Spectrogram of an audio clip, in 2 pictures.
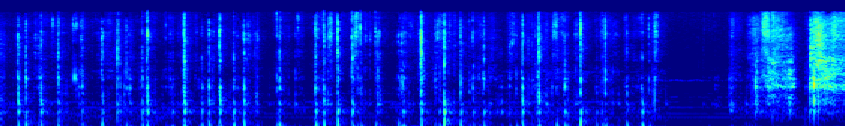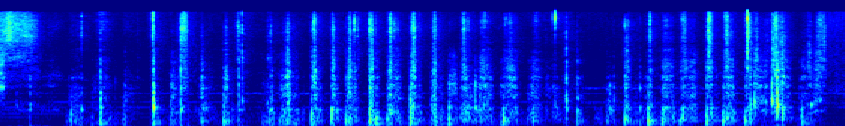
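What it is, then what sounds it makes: Cardboard gift box. Long nails rapidly tap and scratch the textured lid and edges of a small, hollow, blue lidded cardboard gift box held in both hands. Dense streams of dry, short clicks and scrapes carry a low, hollow body. A brief scratchy swish occurs around the middle before the quick tapping resumes.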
